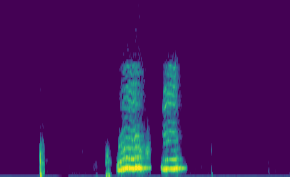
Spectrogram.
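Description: A cat meowing twice, each call about half a second long, preceded by two faint clicks.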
